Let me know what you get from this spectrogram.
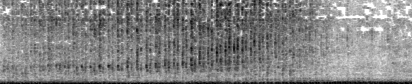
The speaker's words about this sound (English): That's not my car. That's a little bit of a bike going by.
